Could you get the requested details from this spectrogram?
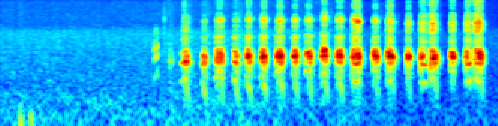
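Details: Female decoy chukar partridge for hunting: after a quiet start, a fast, building series of loud, clucking chuk notes begins and carries on for over three seconds, roughly three per second.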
